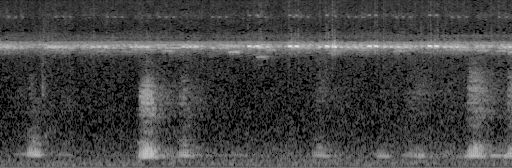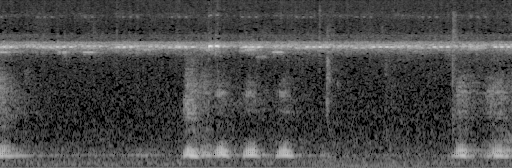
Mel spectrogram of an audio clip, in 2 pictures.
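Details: Frog chorus from a backwater, with pig frogs and water frogs named: short grunting croaks in clusters, several rapid bursts near the middle and end, over a steady high insect-like drone.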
